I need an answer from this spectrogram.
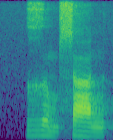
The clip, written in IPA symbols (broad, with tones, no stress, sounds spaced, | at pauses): ɣ ə˨˩ m s a˨˩ n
